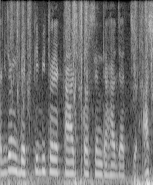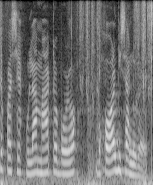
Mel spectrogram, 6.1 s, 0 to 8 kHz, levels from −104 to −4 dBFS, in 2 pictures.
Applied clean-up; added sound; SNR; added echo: none; Hands; 7 dB; none.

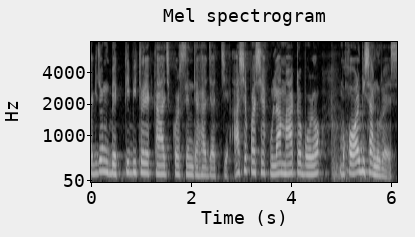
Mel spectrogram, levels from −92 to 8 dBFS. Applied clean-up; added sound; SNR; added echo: none; none; none; none.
